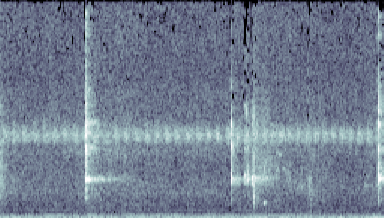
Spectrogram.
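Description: A metal spoon clinking against a small ceramic cup a few times, about a second in, around three seconds in and near the end, as it scoops liquid to drizzle over a sponge cake. A steady low hum and a faint high whine run underneath.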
